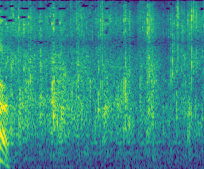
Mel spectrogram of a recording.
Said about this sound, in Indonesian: Boleh katakan amin. Kita kasih tepuk tangannya yang paling meriah buat Tuhan kita.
